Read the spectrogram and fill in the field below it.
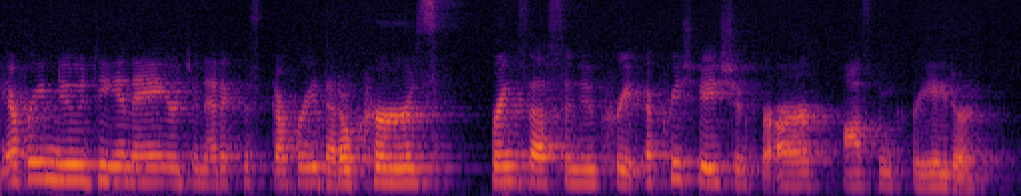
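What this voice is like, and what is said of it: Slight Canadian accent. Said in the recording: “I'm told I still have a little bit of an accent ... I am a Canadian”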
